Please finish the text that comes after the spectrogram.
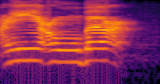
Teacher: huruf Ain itu berada di wasatul halq artinya di tengah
